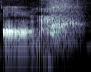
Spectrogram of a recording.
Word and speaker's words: Aang: irritating and that is the pronunciation of aang's name in the last airbender which is they call him ong and i don't know if it's actually supposed to be the proper pronunciation of his name or not i don't care it's the fact that we know him as aang we love him as aang stick to the source material people quit changing it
